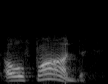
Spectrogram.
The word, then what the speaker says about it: au fond: They know it au fond, and that's spelled A-U-F-O-N-D, which means like in depth.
